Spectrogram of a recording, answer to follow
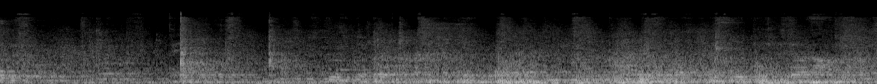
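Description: Music with voices over it, the low end growing fuller about halfway through, and two sharp knocks a little under a second apart about two seconds in.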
